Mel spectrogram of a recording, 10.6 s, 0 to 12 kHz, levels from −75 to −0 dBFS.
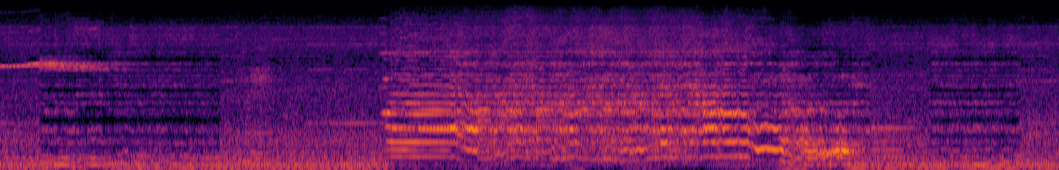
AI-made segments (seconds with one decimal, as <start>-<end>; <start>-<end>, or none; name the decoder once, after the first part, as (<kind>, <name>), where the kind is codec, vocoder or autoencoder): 0.4-2.2 (codec, SNAC); 4.5-8.7; 9.3-10.2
